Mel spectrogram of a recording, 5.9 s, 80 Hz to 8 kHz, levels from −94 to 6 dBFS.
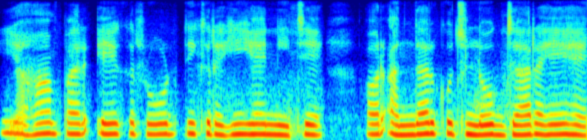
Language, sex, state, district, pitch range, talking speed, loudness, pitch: Hindi, female, Haryana, Charkhi Dadri, 205-220 Hz, 165 wpm, -13 LUFS, 210 Hz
